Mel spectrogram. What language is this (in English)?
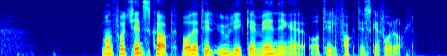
Norwegian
